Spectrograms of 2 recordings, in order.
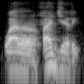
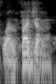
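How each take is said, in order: First: It ends on a vowel with a thin r. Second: It stops on a heavy r consonant. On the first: The reading continues into the next verse. "kalau dibacanya sambung wasol maka menjadi qalqa apa roknya rok tarkik wal fajri tipis" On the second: The reading stops at this point. "Kalau dibaca waqaf wal fajar roknya harus terdengar"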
